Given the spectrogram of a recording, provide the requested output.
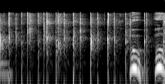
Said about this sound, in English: It's the end of our first season. Well, I think we deserve a round of applause. We do.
